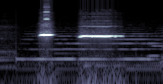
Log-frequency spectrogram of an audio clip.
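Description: A mother whistles at mealtime to call her children home: two high, steady notes, a short blast followed by a longer held one. A faint constant hum runs underneath, and no one speaks.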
